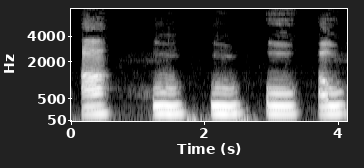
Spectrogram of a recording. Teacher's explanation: पहले आ भी चुका है तीसरे नंबर पे देखेंगे पश्च स्वर जिन स्वरों के उच्चारण में जिव्या का पिछला भाग सक्रिय रहता है वे पश्च स्वर कहलाते हैं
